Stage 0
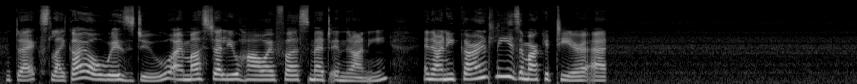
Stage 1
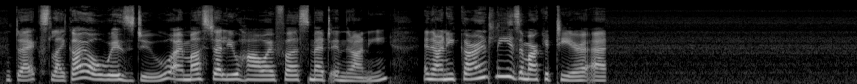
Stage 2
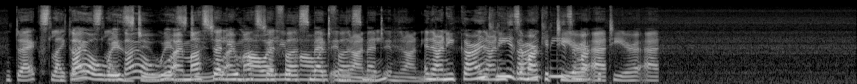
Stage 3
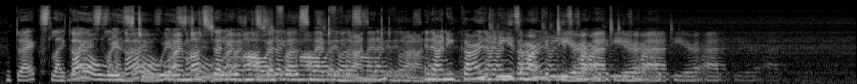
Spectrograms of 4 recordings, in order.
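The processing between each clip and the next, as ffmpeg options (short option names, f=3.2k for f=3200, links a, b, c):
-af "highshelf=f=4k:g=8.5"
-af "aecho=1:1:527:0.596,volume=4.5dB"
-filter_complex "[0:a]asplit=2[a][b];[b]adelay=603,lowpass=f=3.3k:p=1,volume=-4.5dB,asplit=2[c][d];[d]adelay=603,lowpass=f=3.3k:p=1,volume=0.2,asplit=2[e][f];[f]adelay=603,lowpass=f=3.3k:p=1,volume=0.2[g];[a][c][e][g]amix=inputs=4:normalize=0,volume=-6dB"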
